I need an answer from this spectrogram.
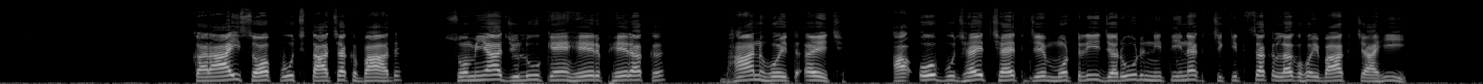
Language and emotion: Maithili, neutral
